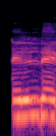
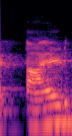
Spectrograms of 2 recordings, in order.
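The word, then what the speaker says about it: tilde: अब ये जो बॉन्ड है, ये देखें, इस बॉन्ड को टिल्डे कहा जाता है, या टाइल्ड कुछ पढ़ते हैं, कुछ टिल्डे पढ़ते हैं, ये according to your need pronunciation जो भी है, ठीक है।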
